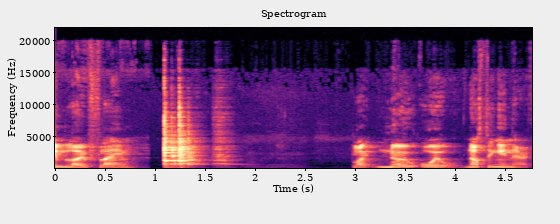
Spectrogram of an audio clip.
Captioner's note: pan clattering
